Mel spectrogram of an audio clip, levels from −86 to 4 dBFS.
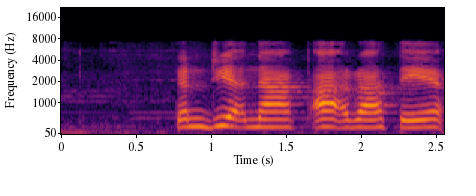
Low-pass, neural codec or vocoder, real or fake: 7.2 kHz; none; real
